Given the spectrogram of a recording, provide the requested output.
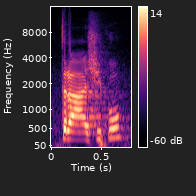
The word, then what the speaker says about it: trágico: Então, nós temos as palavras trágico, trágico. A sílaba mais forte é o tra.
